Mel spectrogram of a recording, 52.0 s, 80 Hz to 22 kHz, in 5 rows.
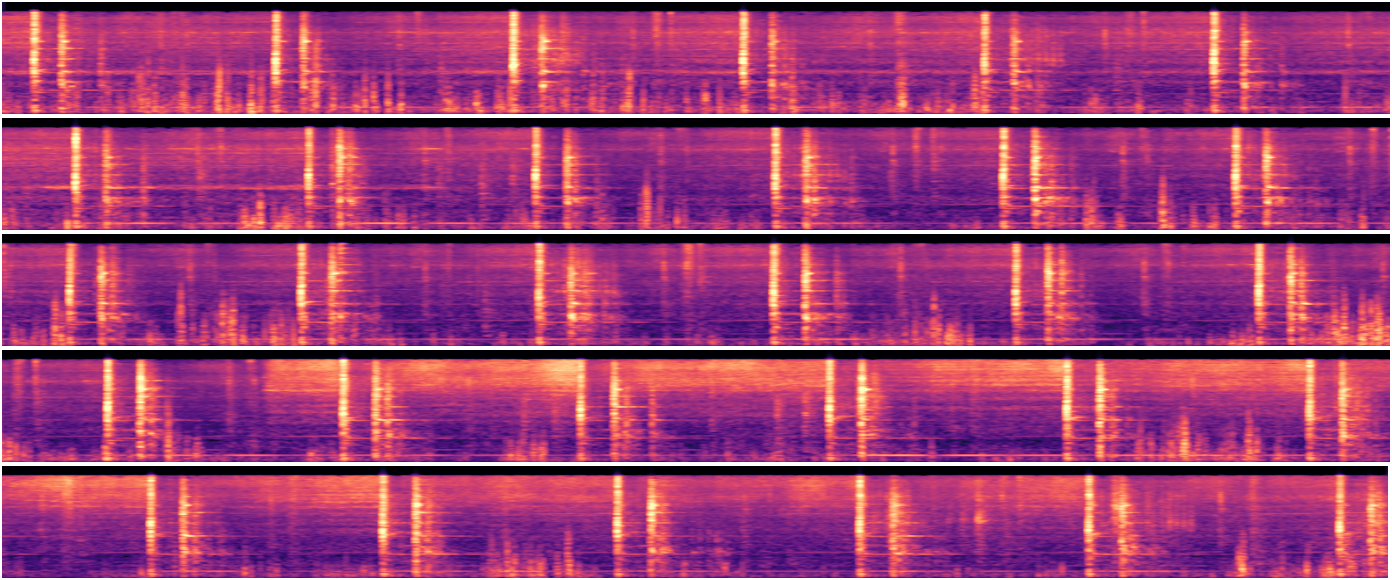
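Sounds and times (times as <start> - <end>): pile driver hammer striking: 0.2 - 1.0, 2.0 - 2.6, 3.8 - 4.5, 5.5 - 6.1, 7.3 - 8.0, 9.0 - 10.2, 10.9 - 15.1, 16.2 - 16.9, 17.9 - 21.9, 23.0 - 23.8, 24.8 - 25.8, 26.6 - 27.3, 28.4 - 29.1, 30.2 - 30.9, 32.0 - 34.5, 35.6 - 36.4, 37.3 - 38.5, 39.2 - 39.9, 40.6 - 41.8, 42.7 - 43.5, 44.5 - 45.2, 46.2 - 47.0, 48.0 - 49.0, 49.8 - 50.6, 51.6 - 52.0.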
